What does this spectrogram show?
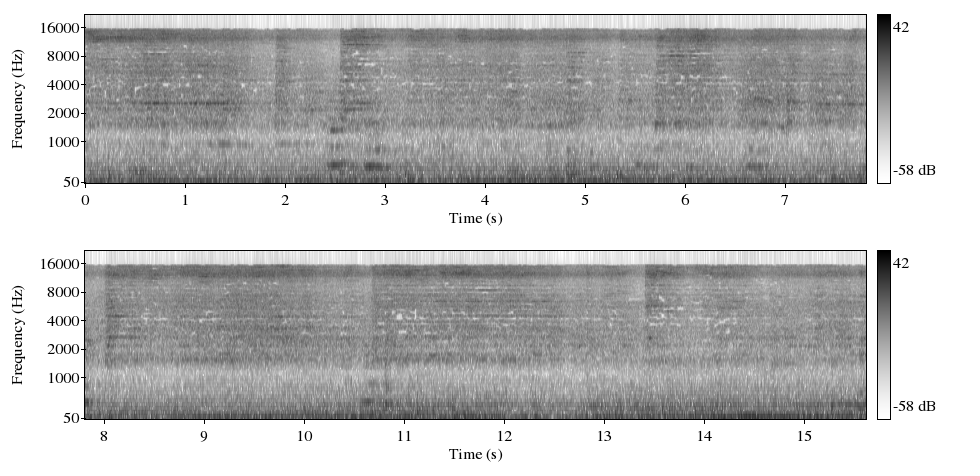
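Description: Covered hopper cars of a Union Pacific grain train rolling steadily past: a continuous rumble of steel wheels on the rails, with bits of high wheel squeal.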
